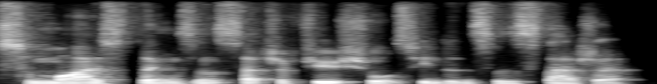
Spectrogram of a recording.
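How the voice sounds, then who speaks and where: A man with a New Zealand accent talks at a fairly quick pace. His pitch is fairly low, and the background is quiet. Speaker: podcast host. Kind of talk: interview.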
